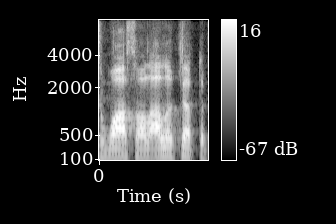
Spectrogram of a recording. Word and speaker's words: Wassail: Jax, I think it is Wassel. I looked up the pronunciation. I was going to say, I'm pretty sure it is. So when he said Wassail, I was like, have I been saying it wrong?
